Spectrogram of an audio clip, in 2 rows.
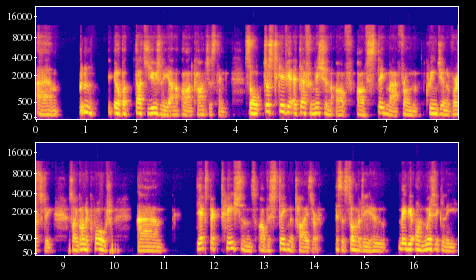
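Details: Stammering (stuttering) in an adult man who has stammered since childhood. Early repetitions turned into severe blocks at age 12, with secondary behaviours such as 'um', restarting, avoiding eye contact, coughing and filler words. Stammer-affirming therapy is discussed.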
